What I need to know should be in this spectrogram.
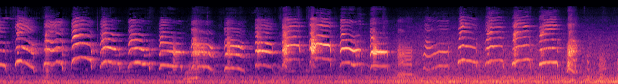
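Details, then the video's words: Puppies calling their mother with a steady stream of high, arched whining yelps, roughly two each second, some bending down in pitch, with a brief quieter break partway through and a low background hum. "Sounds Puppies call their mother ||Puppy crying sound"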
